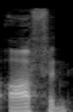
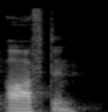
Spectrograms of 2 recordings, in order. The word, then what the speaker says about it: often: So when I speak slowly and clearly, I say often. So often when I want to make a point, I will pronounce the T in the word often. But when I speak really quickly, often when I'm speaking really quickly, you don't hear the T.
